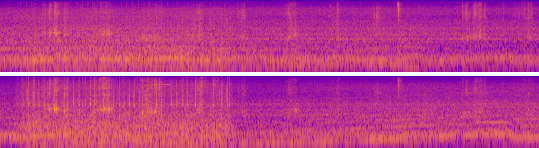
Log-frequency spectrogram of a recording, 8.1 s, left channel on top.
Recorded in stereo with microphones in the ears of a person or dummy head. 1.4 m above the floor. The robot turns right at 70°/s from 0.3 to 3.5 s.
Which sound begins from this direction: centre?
Chewing, at 0.6 s.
